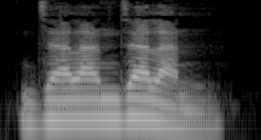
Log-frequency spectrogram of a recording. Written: jalan-jalan

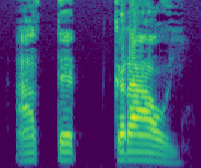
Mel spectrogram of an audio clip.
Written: អាទិត្យក្រោយ

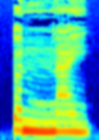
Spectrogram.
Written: tuần này

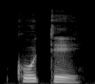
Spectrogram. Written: côté

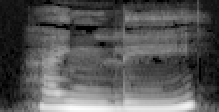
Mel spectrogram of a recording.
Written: hành lý

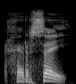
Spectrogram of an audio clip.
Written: jersey

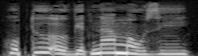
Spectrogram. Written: màu

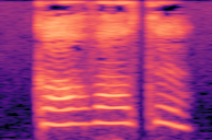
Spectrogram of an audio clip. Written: kahvaltı

